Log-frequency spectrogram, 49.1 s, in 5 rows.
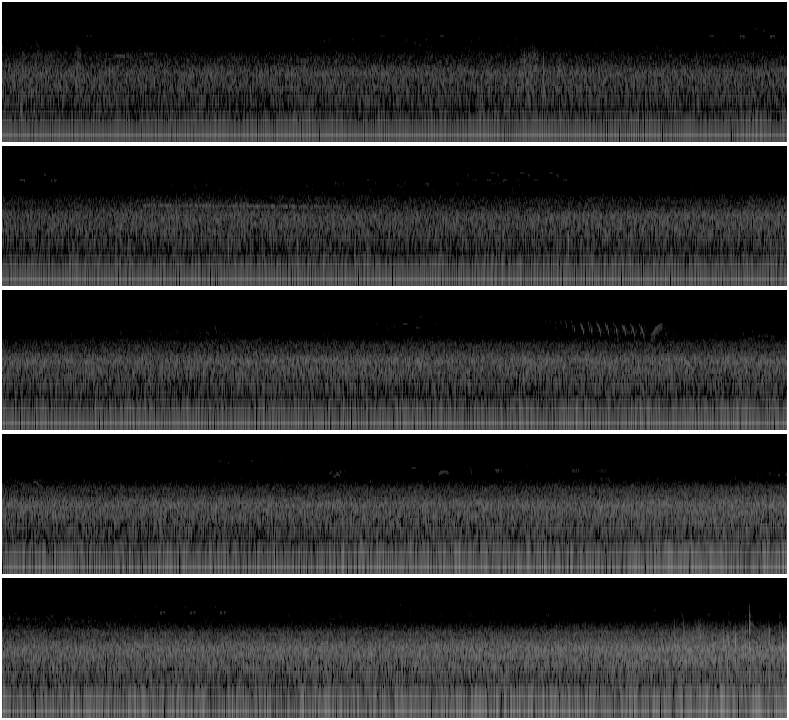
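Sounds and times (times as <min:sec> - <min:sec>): distant freight train rumble: 0:35.1 - 0:49.0
small birds chirping: 0:44.2 - 0:49.0.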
